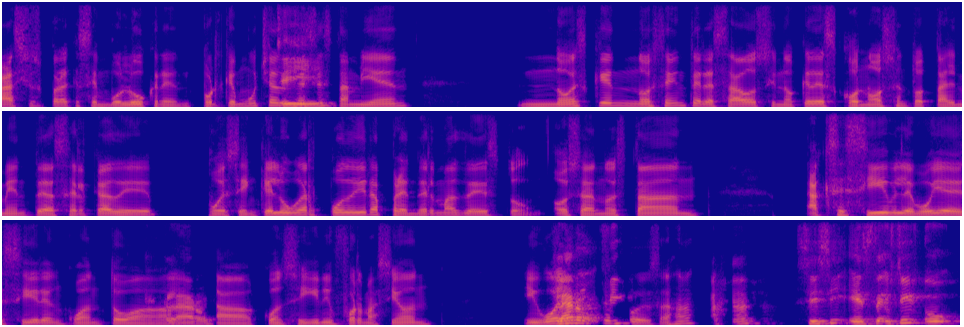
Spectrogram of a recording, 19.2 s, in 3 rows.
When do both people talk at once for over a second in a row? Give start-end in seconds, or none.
none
